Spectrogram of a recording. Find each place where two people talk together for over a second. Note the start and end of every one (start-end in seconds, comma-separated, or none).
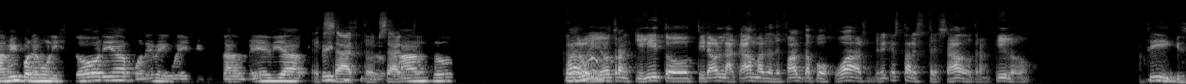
3.1-4.3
